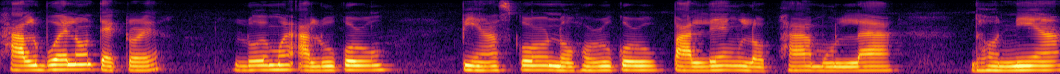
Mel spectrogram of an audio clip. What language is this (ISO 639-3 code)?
asm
